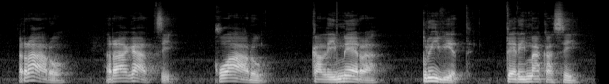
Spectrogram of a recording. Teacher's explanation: It's that tip of the tongue R sound that you make as you sort of whip the tip. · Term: rolled R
